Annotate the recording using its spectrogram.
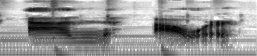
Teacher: Hour has an initial vowel sound and the H sound is omitted, so we say an hour.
